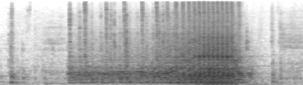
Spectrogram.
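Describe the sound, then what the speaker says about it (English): A sewing machine runs in a quick, even run of stitches, speeding up slightly before stopping, close by with no talking. "let's go to the sewing machine and do that"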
